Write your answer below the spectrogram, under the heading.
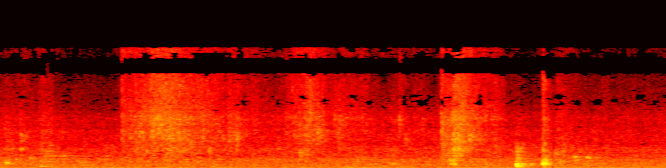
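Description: Water splashing and sloshing in an outdoor hot-spring bath over a steady hiss, with two sharp splashes about five seconds in.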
